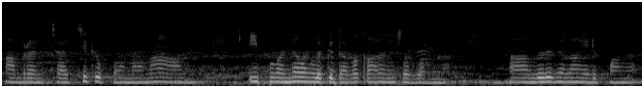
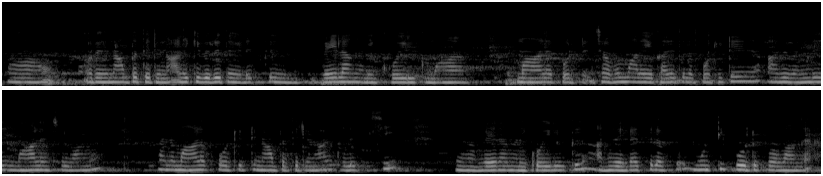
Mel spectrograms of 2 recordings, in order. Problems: constant background noise, continuous background conversations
